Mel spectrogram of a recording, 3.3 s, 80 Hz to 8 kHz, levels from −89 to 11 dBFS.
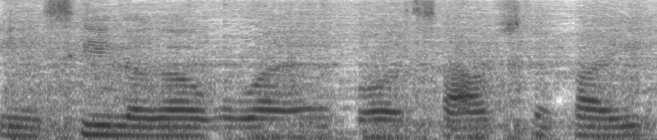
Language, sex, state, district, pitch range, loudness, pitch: Hindi, female, Maharashtra, Mumbai Suburban, 170-180 Hz, -15 LUFS, 180 Hz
